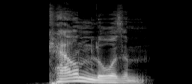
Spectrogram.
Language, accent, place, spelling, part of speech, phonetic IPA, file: German, Germany, Berlin, kernlosem, adjective, [ˈkɛʁnloːzm̩], De-kernlosem.ogg
- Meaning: strong dative masculine/neuter singular of kernlos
